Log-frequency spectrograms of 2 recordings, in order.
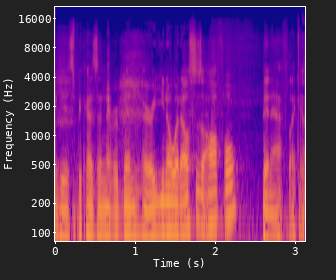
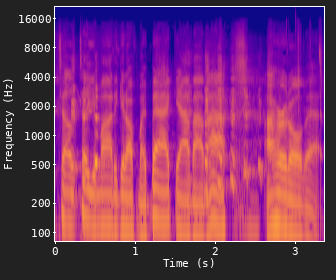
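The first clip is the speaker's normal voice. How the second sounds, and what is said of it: Poor put-on Boston accent. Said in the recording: “Your Boston accent is awful”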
